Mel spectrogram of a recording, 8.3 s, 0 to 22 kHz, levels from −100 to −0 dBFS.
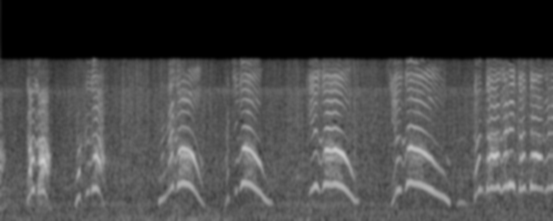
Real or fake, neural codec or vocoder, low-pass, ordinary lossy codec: real; none; 7.2 kHz; none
